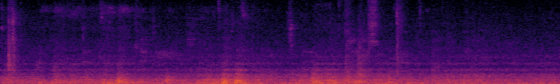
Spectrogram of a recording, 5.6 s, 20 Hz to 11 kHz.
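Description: Running noise heard inside a JR West 223 series 2000 electric train carriage at speed: a steady rumble of wheels on the rails, with a few short knocks from the track along the way.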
